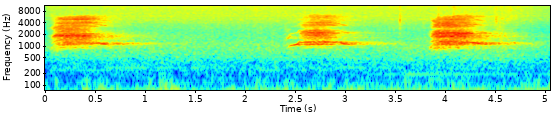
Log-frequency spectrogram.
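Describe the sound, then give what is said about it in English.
A fox cries out three times, each a harsh, drawn-out scream lasting about a second, spaced a second or so apart, loud over a low background rumble. “Have you ever thought a fox cry sounded like a woman's scream?”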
